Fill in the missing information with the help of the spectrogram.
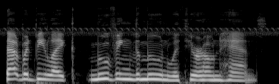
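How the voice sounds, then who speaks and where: A woman playing a wise, dignified witch who speaks in formal, measured phrases in an audio drama. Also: mid-range voice, fairly even intonation, a little mellow, natural voice. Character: wise, dignified elder-sisterly witch lady.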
